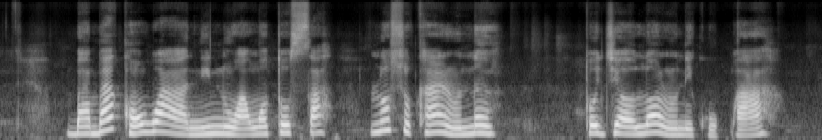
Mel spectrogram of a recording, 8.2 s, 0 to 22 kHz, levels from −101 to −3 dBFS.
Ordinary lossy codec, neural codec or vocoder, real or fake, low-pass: none; autoencoder, 48 kHz, 128 numbers a frame, DAC-VAE, trained on Japanese speech; fake; 19.8 kHz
